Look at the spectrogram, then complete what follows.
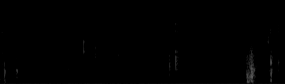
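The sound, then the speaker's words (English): Close, crisp crunching of hard sweets being chewed, irregular bursts of crackly bites that grow louder and denser toward the end, with quiet gaps between. “I hope I'm not crunching sweets into the thing.”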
